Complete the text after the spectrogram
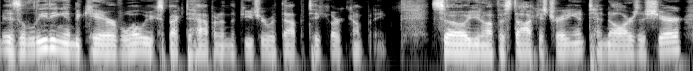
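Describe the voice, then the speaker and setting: A man's voice: medium pitch, dry recording. A man giving conversational, explanatory commentary as an investment advisor on a podcast.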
